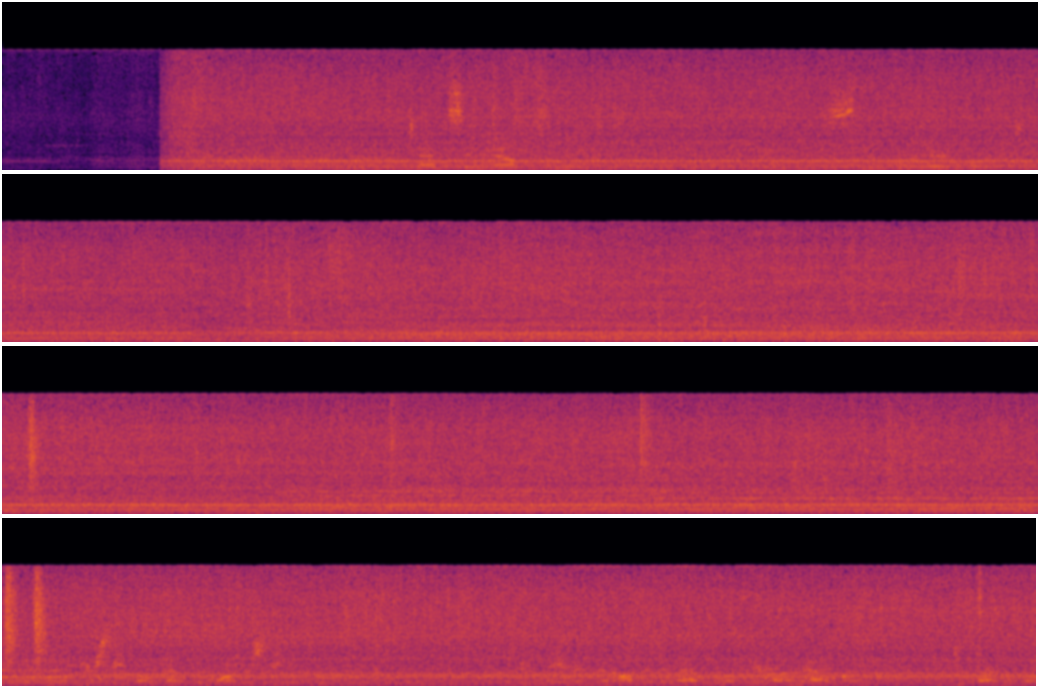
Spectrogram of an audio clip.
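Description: Steady low hum inside a parked airliner's cabin, with indistinct voices in the background. It cuts in suddenly about a second in, after near quiet.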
